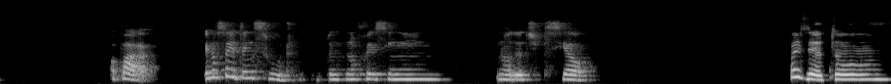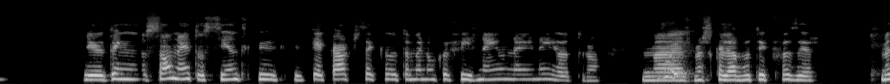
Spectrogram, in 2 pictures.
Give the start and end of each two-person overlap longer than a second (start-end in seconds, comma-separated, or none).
none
